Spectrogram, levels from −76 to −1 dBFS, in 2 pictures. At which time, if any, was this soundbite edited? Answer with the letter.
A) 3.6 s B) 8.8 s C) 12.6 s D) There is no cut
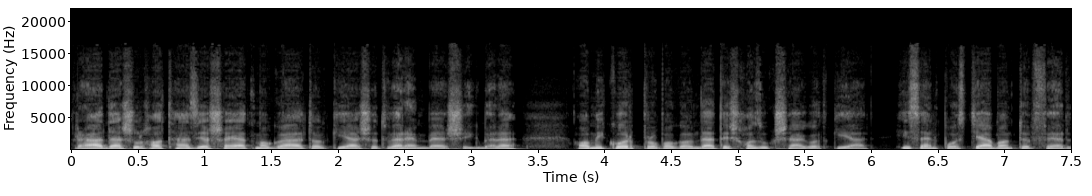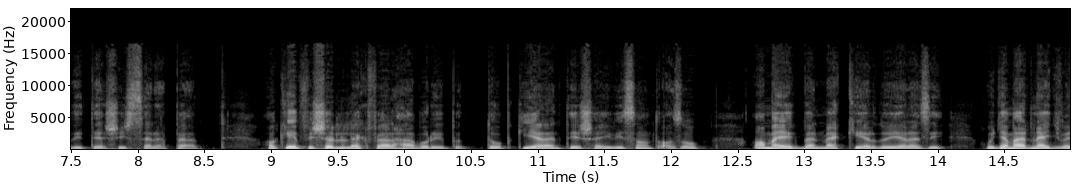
B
